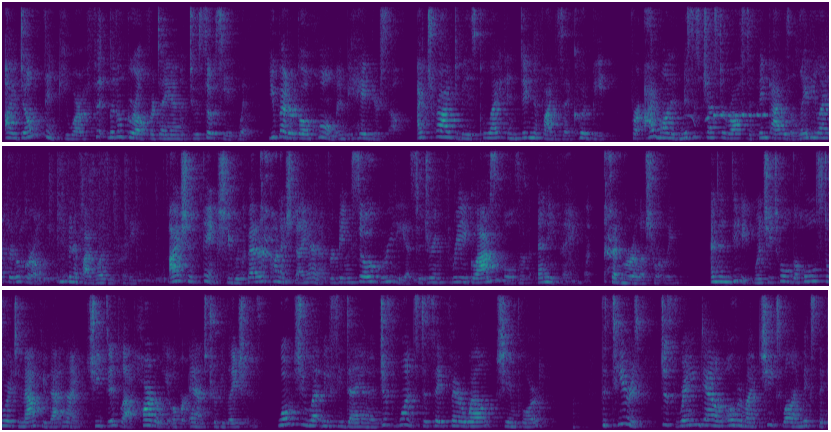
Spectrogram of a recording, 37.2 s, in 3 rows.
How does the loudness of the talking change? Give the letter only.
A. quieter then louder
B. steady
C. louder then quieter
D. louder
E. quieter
B.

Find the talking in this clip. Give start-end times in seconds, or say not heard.
0.0-37.1.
